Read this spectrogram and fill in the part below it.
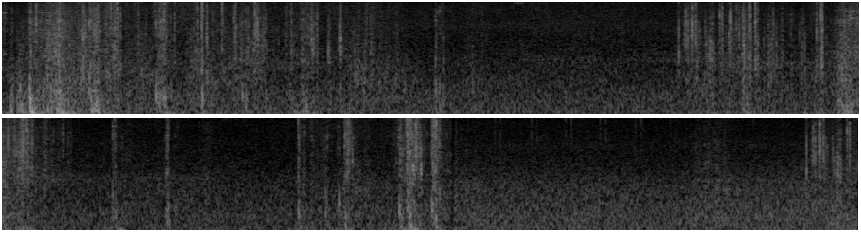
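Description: Paper crinkles and rustles as a map is unfolded.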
